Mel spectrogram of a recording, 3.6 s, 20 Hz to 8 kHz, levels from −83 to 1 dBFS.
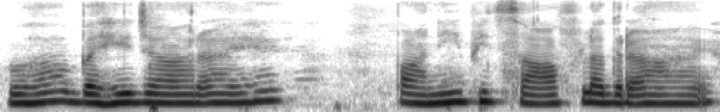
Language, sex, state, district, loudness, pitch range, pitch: Hindi, female, Chhattisgarh, Raipur, -14 LUFS, 185-205 Hz, 195 Hz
